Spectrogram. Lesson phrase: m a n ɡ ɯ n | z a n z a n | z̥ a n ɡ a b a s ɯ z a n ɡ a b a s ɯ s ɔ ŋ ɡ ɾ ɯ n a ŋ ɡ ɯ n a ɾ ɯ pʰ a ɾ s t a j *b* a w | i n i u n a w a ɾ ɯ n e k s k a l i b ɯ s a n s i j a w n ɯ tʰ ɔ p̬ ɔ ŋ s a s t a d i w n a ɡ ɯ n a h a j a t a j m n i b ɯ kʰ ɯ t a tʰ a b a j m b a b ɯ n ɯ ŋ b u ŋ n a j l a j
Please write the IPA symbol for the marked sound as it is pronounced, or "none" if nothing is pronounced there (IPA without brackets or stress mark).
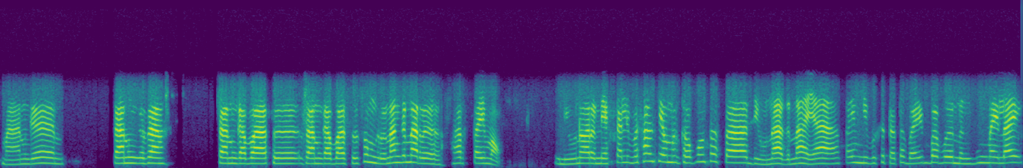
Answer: m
